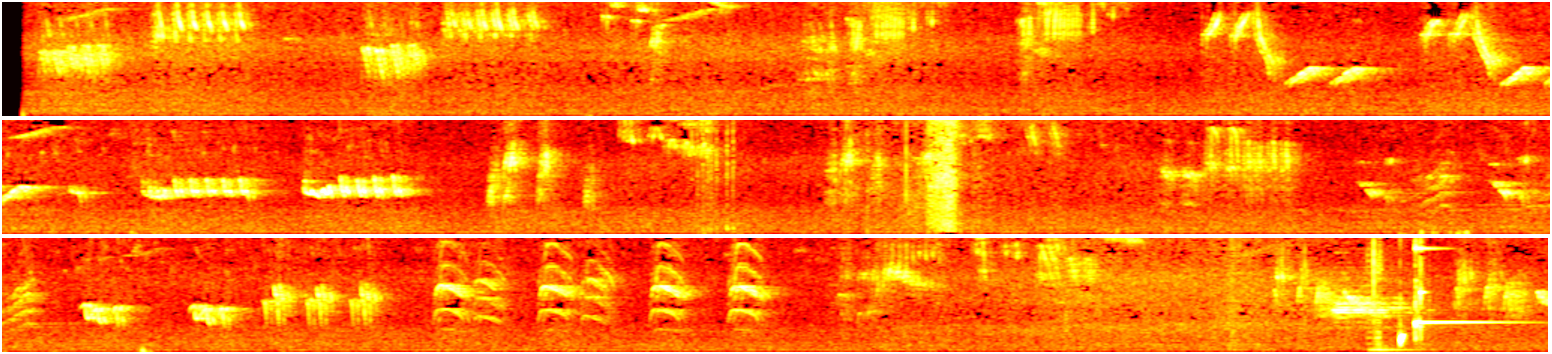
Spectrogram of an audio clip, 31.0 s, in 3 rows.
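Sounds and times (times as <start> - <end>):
small birds singing and chirping: 0.2 - 15.2, 15.8 - 30.9
sharp click: 29.8 - 30.1.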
